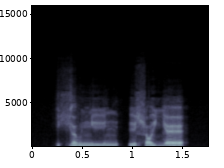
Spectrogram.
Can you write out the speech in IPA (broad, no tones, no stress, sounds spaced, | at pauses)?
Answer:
ç ə v ɲ i n | i ɬ ɔ i̯ ʎ ɛ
